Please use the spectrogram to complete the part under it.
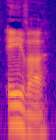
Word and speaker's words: Eva: Ava, spelled E-V-A, but pronounced Ava, and Christine, spelled C-H-R-I-S-T.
